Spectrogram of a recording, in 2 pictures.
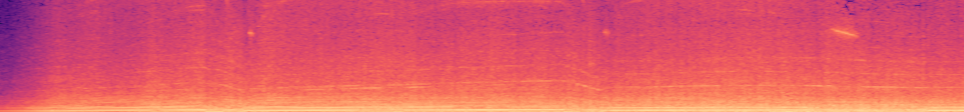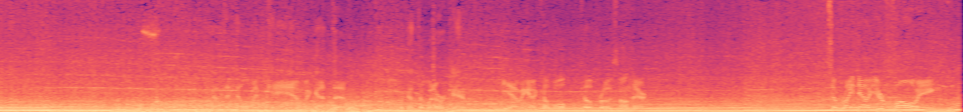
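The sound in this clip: A car is driven hard on a track, its loud engine note climbing and then dropping sharply a few times as it shifts through the gears. The engine runs continuously for the whole stretch without pause.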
